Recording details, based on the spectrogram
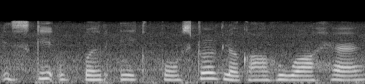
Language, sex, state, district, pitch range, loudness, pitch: Hindi, female, Punjab, Fazilka, 205-230 Hz, -15 LUFS, 215 Hz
